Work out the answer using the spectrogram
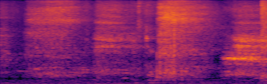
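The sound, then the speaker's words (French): Heavy, forceful breathing and snorting from a boxer during training, with a few sharp, noisy exhalation bursts spaced roughly a second apart over a low background. “Respire. Les mains derrière. respire, respire.”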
